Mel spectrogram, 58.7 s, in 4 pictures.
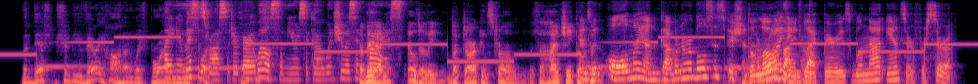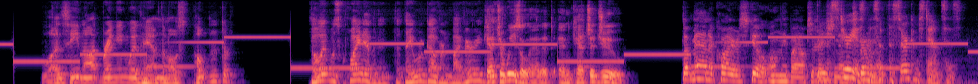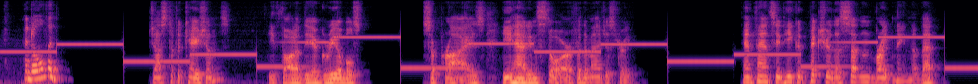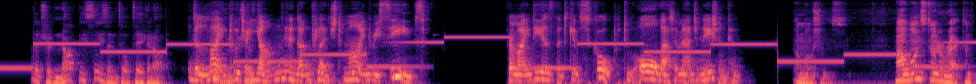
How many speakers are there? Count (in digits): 9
